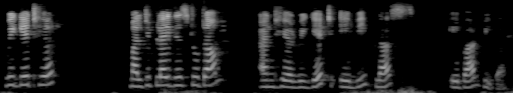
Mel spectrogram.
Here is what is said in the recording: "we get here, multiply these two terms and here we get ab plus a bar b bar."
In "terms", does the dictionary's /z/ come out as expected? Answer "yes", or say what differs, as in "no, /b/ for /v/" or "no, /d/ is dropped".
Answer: no, /z/ is dropped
